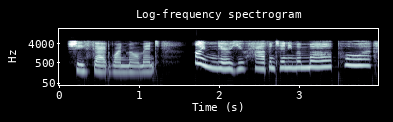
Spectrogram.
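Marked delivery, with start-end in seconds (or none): 1.7-3.9 higher, coaxing coo; soothing pity. A narrator's reading. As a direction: humour a bereft child tenderly. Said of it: "first one method and then another".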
